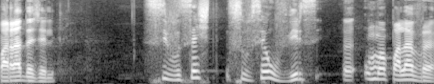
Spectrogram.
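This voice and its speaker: A man with a high pitch and very wide pitch swings, animated in tone, at a moderate pace over a quiet background. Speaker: stand-up comedian. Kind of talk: stand-up comedy. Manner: animated, stuttering and exaggerated storytelling. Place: studio. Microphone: handheld.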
